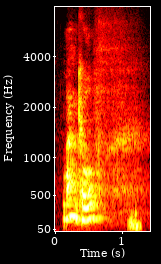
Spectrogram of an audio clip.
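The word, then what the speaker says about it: Wankel: Wankle. Yeah, Wankle. Yep. Yeah. I think that's what they called him. Yes, Wankle. You calling a wankle? It's not pronounced with the W.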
